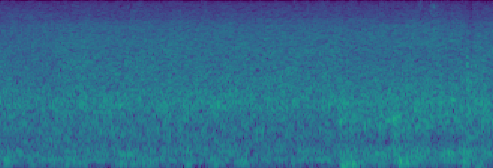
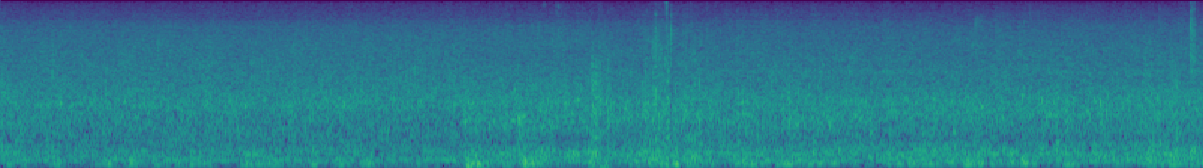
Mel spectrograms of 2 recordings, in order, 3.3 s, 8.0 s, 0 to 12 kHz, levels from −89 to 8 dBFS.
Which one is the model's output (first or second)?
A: second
